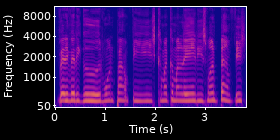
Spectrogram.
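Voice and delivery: mock street-vendor sales chant; imitating the one pound fish seller. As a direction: hawk fish to passing ladies like the one pound fish guy. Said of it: "He's like".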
